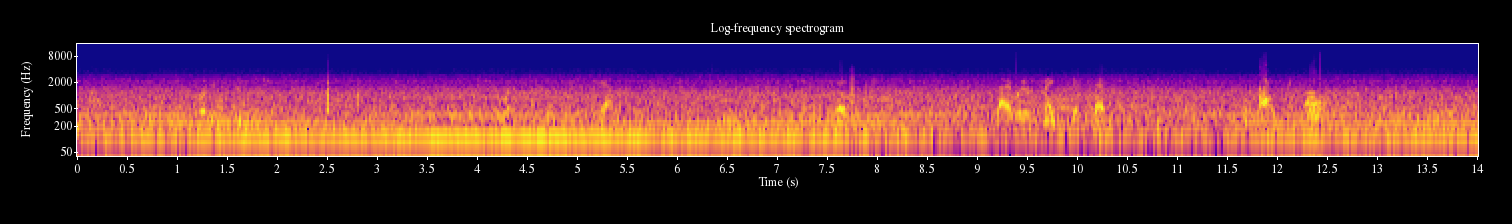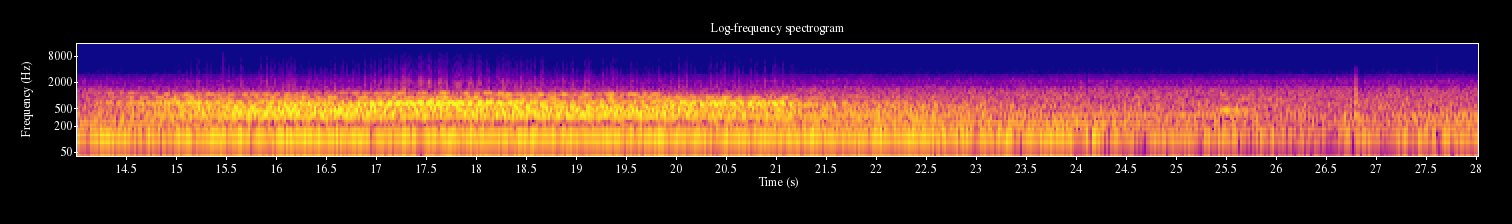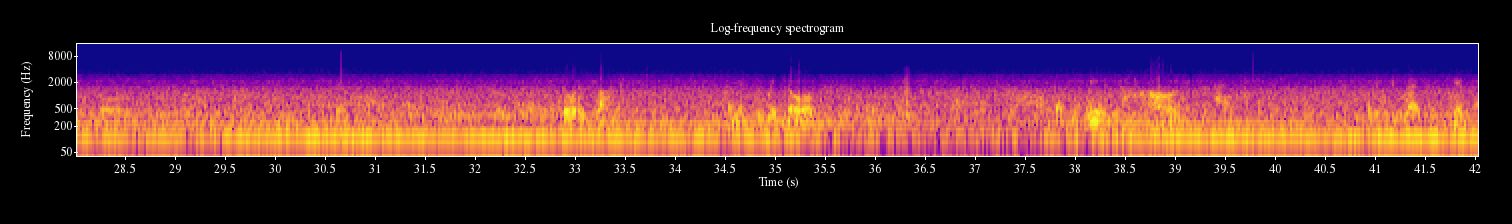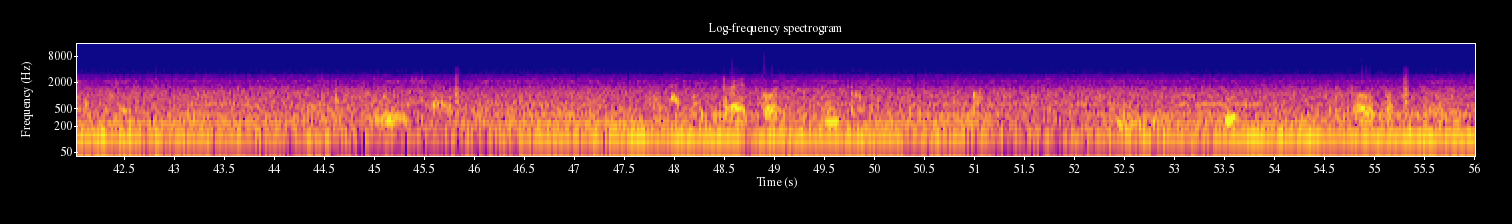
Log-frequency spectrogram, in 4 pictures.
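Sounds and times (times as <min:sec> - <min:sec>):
organ drone: 0:00.0 - 0:56.0
wavering organ chord: 0:00.0 - 0:56.0.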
